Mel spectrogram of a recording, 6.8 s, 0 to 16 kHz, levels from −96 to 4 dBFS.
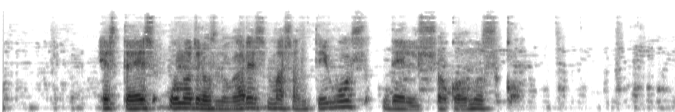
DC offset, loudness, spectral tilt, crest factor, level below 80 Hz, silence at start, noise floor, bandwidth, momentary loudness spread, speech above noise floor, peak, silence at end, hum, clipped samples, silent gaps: under 0.1%; -18 LUFS; -6 dB/octave; 18 dB; -64 dBFS; 1 s; -67 dBFS; 9.4 kHz; 12 LU; 49 dB; -2 dBFS; 0.4 s; none; under 0.1%; none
